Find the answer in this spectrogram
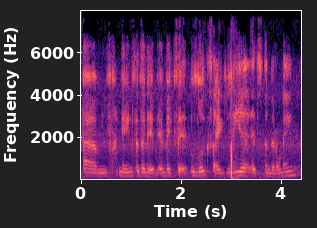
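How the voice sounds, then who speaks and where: A lowish-voiced woman in her thirties, born in Thailand and raised in California, answers questions in a casual recorded interview. She's hesitant, speaking slowly with many pauses and ums. The recording is muffled, with steady background noise.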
